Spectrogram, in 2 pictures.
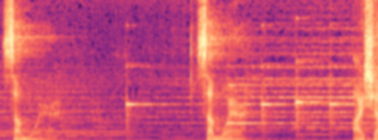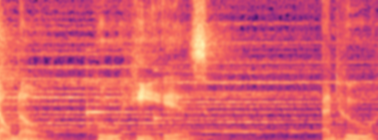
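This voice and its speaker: An actor playing a desperate, haunted young son on the road in an old-time radio drama, intense and theatrical. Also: male voice, fairly low pitch, very slow, long pauses, in a large hall, over loud music. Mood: haunted, brooding. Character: desperate haunted male traveler, son telling his eerie story.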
